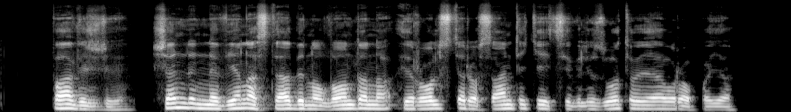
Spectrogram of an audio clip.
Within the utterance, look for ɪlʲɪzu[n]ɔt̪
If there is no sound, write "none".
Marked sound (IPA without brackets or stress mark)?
none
